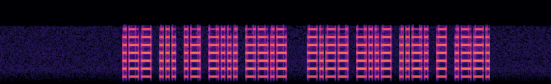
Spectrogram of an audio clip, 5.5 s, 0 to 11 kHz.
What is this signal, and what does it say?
Morse code, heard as electronic beeps, machine-sent, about 39 wpm, 1030 Hz. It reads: WSABQ YXFTP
